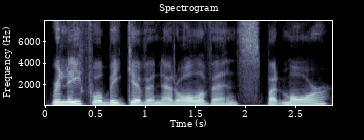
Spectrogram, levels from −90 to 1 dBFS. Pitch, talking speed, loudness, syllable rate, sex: 160 Hz, 190 wpm, -17 LUFS, 4.4 syllables/s, female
